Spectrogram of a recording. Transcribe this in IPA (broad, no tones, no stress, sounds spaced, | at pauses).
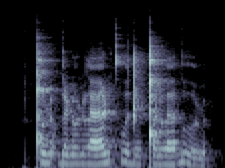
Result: ǃ u ɳ ɔ̰ ɠ ɜ ɳ uː ɳ l æː ɳ kʷʰ ɜ d ɛ ɳ ǃ ɔ ɳ l ɜ ɠ uː ɳ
